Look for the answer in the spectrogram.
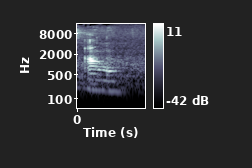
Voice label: "ango", Nukuoro

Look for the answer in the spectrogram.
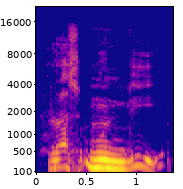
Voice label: "ras mundi", Roon

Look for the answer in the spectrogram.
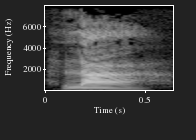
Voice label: "laa", Apatani

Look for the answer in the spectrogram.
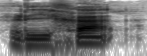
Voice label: "rixa", apatani

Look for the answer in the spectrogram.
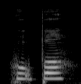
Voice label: "hupo", Apatani

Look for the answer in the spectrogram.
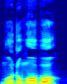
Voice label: "modu-mobo", Apatani

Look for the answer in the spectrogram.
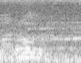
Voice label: "maro" blood, Serewen

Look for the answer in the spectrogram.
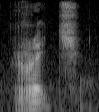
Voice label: "rrech", San Lucas Quiaviní; spills

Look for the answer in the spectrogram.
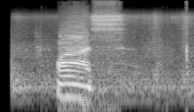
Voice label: "worm", pohnpeian

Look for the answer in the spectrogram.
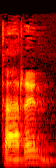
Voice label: Santali Shoulder

